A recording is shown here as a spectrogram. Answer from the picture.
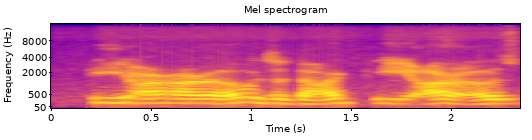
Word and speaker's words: perro: Perro.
